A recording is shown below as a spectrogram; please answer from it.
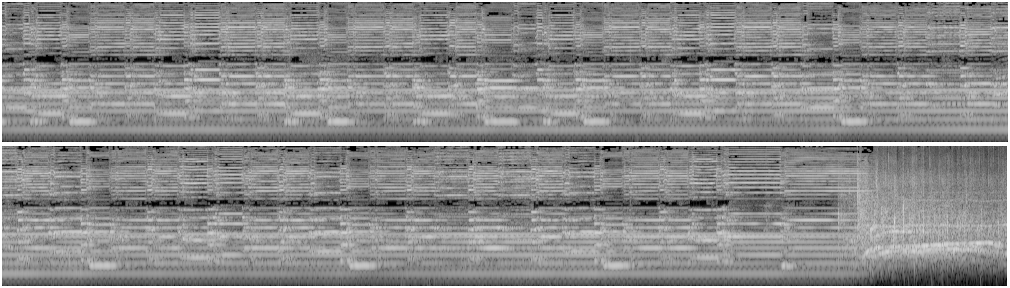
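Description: Highland bagpipe tune played over steady drones, cutting off about two seconds before the end. Audience applause and cheering follow.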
